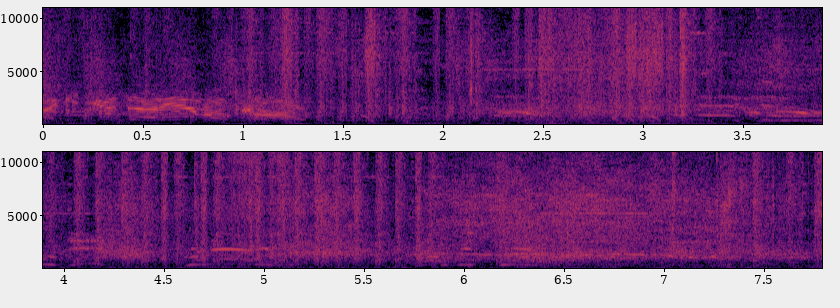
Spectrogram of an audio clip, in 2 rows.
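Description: Rapid gunfire from the player's weapons in the 2005 Xbox shooter Area 51, quick bursts of shots stacked with game effects, with someone talking under the action.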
